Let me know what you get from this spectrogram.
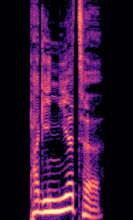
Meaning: inflection of paginieren: 1. first/third-person singular preterite 2. first/third-person singular subjunctive II
- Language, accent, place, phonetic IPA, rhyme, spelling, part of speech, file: German, Germany, Berlin, [paɡiˈniːɐ̯tə], -iːɐ̯tə, paginierte, adjective / verb, De-paginierte.ogg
